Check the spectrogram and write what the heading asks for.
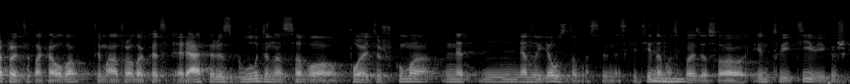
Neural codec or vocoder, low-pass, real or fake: none; 19.8 kHz; real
